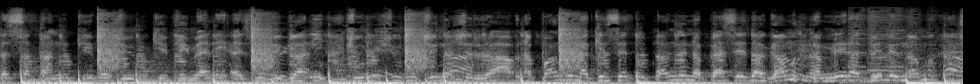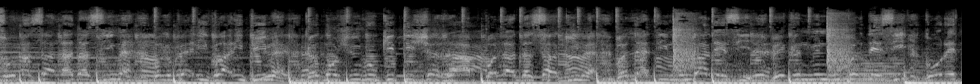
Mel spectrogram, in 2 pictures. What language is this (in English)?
Hindi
